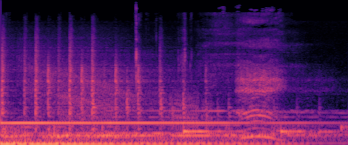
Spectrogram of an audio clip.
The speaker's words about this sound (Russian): вот сейчас можно прислушаться и услышать щелканье зажигалки и крик «Хей!».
